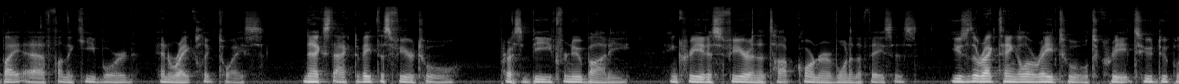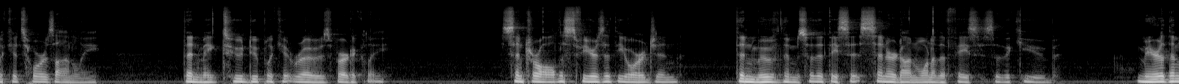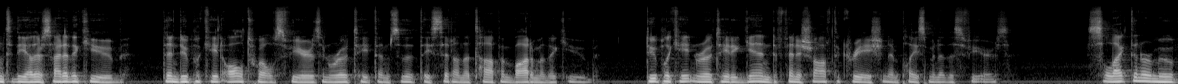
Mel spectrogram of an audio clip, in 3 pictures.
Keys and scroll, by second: 0.4 f, 6.4 b, 19.0 g, 23.7 alt+x, 26.9 r.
